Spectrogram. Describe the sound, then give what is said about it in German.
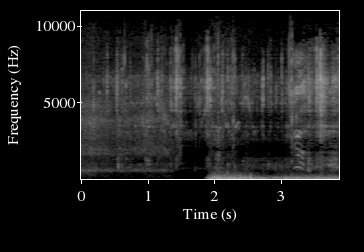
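Epona, the horse in the Zelda game Majora's Mask, gallops: after a quieter stretch of game sounds, rapid rhythmic clip-clop hoofbeats start and continue steadily to the end. “Weil Epona kann halt so schon schnell laufen.”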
